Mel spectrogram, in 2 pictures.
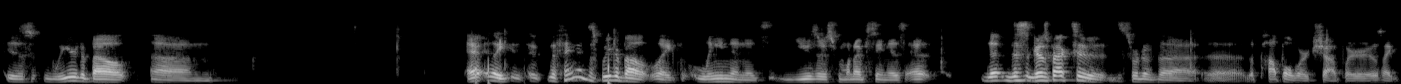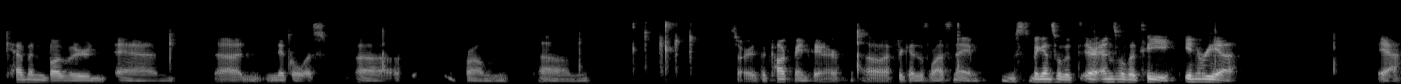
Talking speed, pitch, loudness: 145 wpm, 125 Hz, -26 LUFS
